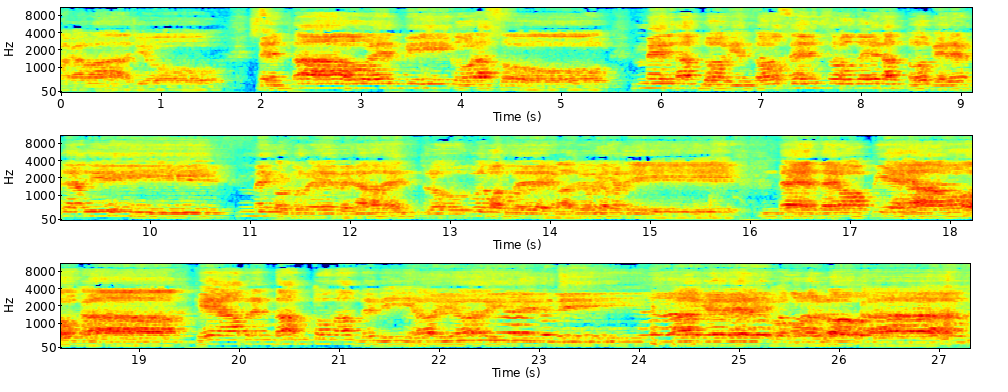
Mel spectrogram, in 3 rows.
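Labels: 0.0s Two adults sing in Spanish with harmonious, smooth, and melodic voices conveying warmth and emotion. 27.3s

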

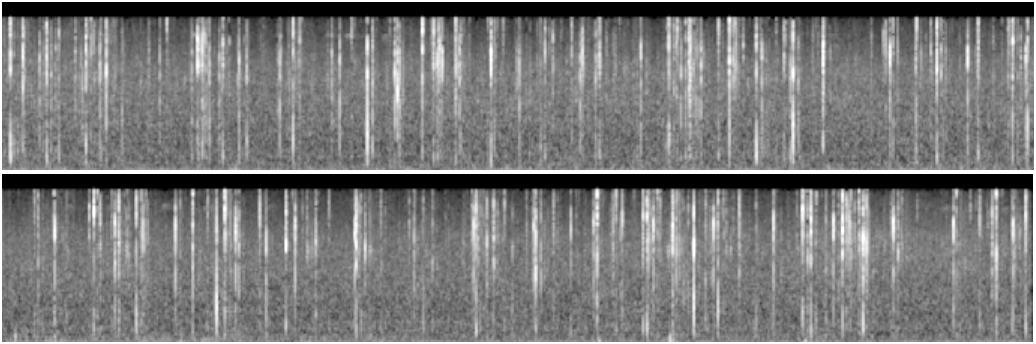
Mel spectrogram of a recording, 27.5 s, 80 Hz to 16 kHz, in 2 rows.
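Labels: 0.0s Soft rainfall sounds continuously. 27.5s
0.0s Sporadic raindrops hit the ground with soft, dull thuds. 27.5s

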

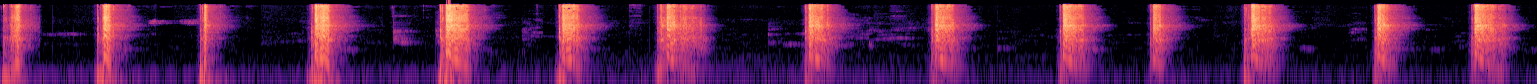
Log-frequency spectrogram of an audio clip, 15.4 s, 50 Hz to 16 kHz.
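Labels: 0.0s A bicycle pedal spins loudly at a fast tempo. 0.3s
0.9s A bicycle pedal spins loudly at a fast tempo. 1.4s
2.0s A bicycle pedal spins loudly at a fast tempo. 2.3s
3.1s A bicycle pedal spins loudly at a fast tempo. 3.6s
4.4s A bicycle pedal spins loudly at a fast tempo. 4.8s
5.6s A bicycle pedal spins loudly at a fast tempo. 7.2s
8.0s A bicycle pedal spins loudly at a fast tempo. 8.5s
9.3s A bicycle pedal spins loudly at a fast tempo. 9.8s
10.6s A bicycle pedal spins loudly at a fast tempo. 11.8s
12.4s A bicycle pedal spins loudly at a fast tempo. 12.9s
13.7s A bicycle pedal spins loudly at a fast tempo. 14.1s
14.7s A bicycle pedal spins loudly at a fast tempo. 15.2s

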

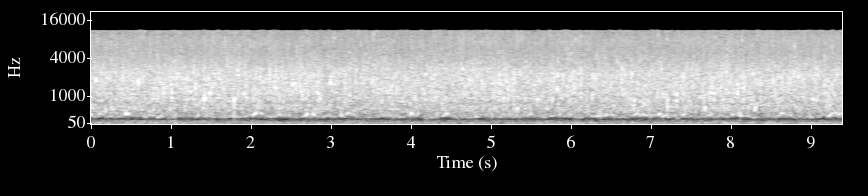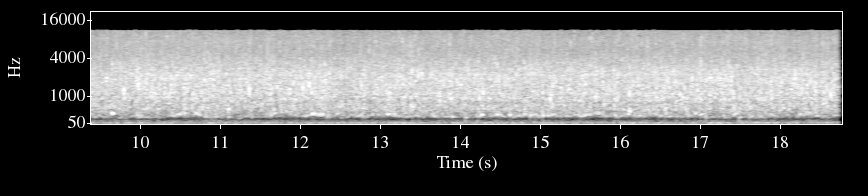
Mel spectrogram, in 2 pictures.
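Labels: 0.0s Fast water flowing in a creek. 18.8s

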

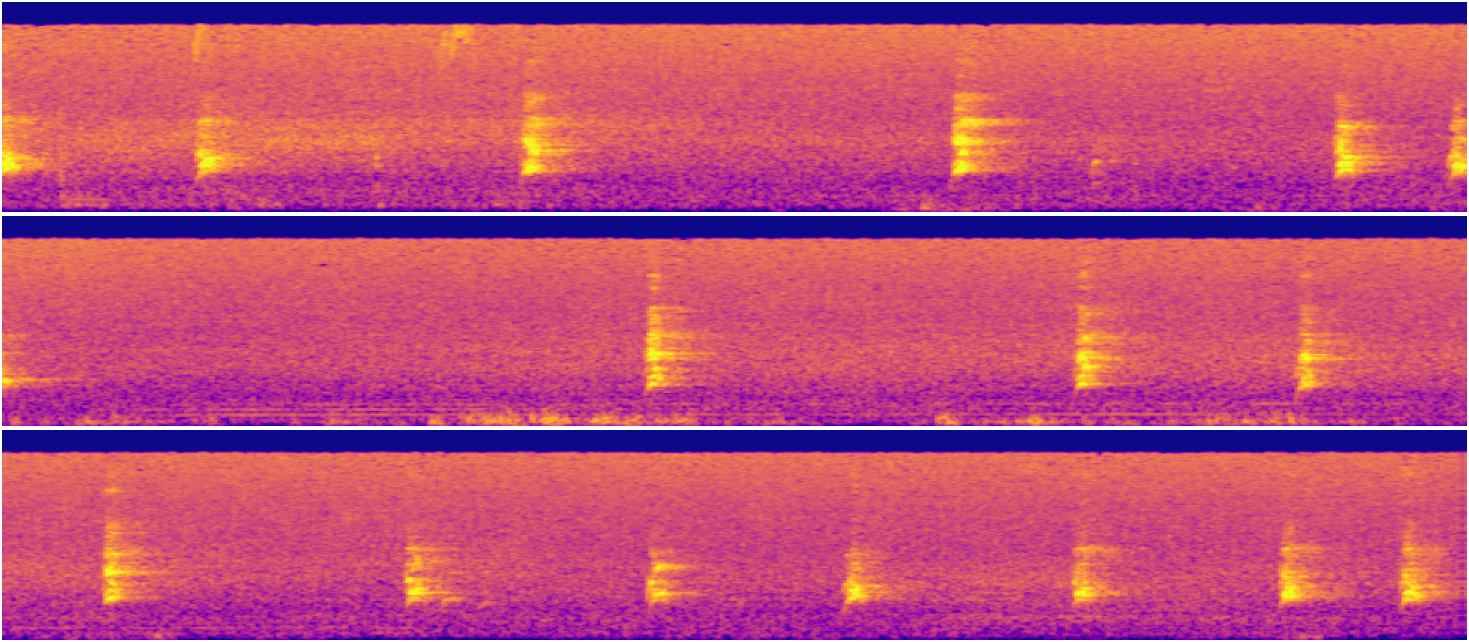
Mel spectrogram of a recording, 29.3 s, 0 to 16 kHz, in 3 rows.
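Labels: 0.0s A dog barks loudly outdoors. 4.2s
6.0s A dog barks loudly outdoors. 7.7s
8.7s A dog barks loudly outdoors. 20.9s
11.4s A soft engine sound fades away in the distance. 20.9s
22.1s A dog barking in the distance outdoors. 29.3s

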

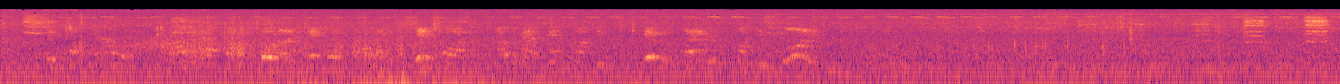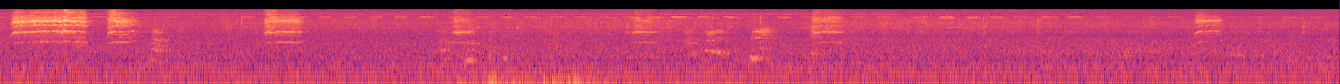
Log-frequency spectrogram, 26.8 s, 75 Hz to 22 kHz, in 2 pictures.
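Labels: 0.0s A person shouts angrily in the distance. 13.1s
13.1s A seagull caws in a stressed manner. 15.1s
15.1s Seagulls crow while a man shouts angrily in the background. 26.8s

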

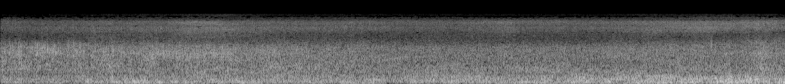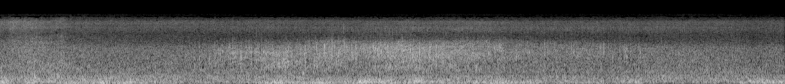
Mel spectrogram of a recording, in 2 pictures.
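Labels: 0.0s A large stream of water flowing with wind. 15.7s

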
